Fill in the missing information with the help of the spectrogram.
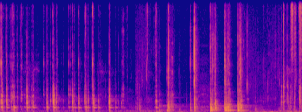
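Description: The steel blade of a pocket knife scrapes grime from between the switches of a black plastic mechanical keyboard with its keycaps removed, exposing the switches and plate. Quick, irregular, dry clicks and ticks with a faint mid-pitched ring follow one another, then give way to louder, longer, brighter scraping bursts.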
